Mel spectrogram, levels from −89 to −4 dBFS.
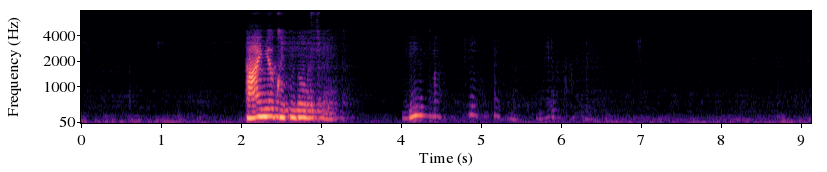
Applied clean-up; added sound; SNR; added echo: neural mask model DeepFilterNet 3.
